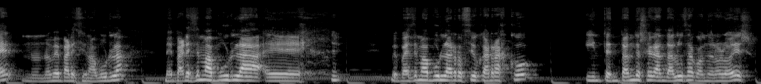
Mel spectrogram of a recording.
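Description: A man's voice: on the high side, fairly bright tone. A man in a casual live chat, talking in a chatty, slangy way with many restarts.

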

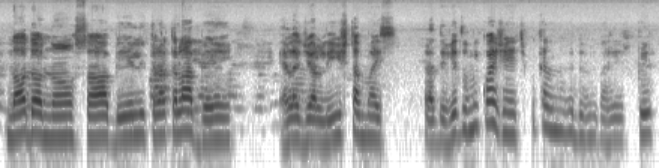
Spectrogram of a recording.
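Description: A woman's voice: medium pitch, warm tone, lo-fi sound. A woman playing every part in a home doll soap opera, switching between character voices. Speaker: doll play narrator voicing all characters.

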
